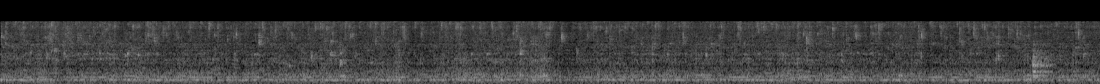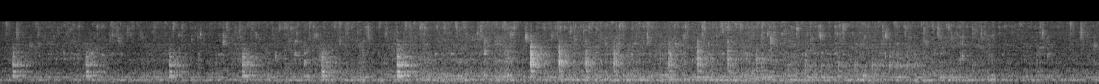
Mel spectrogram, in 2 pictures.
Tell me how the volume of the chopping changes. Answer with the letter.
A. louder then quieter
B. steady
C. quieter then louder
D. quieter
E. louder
A.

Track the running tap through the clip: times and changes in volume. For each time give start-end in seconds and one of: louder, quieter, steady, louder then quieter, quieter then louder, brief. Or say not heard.
0.0-21.9 louder.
